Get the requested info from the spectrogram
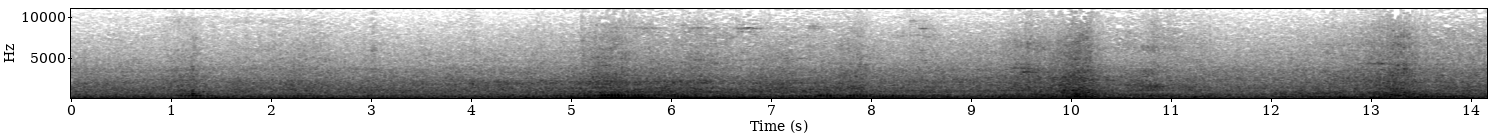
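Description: Steady city street traffic noise from vehicles on the road beside the sidewalk, with louder swells as vehicles pass about five, ten and thirteen seconds in.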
